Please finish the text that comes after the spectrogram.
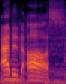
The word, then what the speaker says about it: Adidas: I just found out that Australians pronounce Adidas like added ass.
